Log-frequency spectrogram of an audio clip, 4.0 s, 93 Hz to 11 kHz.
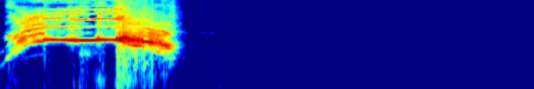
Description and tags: Panicked woman scream
Recordists Peter Brucker / recorded 11/10/2018 / ribbon microphone / performer J Beltz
